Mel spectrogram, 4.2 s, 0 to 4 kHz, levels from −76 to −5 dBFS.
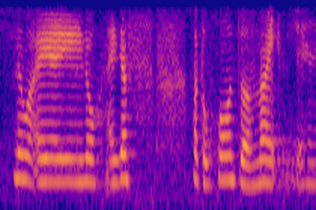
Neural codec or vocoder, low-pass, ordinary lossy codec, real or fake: codec, 16 kHz, 0.5 kbps, FunCodec, trained on Chinese and English, 25 frames a second; 3.6 kHz; Opus, 64 kbps; fake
